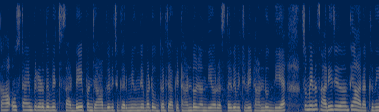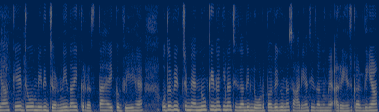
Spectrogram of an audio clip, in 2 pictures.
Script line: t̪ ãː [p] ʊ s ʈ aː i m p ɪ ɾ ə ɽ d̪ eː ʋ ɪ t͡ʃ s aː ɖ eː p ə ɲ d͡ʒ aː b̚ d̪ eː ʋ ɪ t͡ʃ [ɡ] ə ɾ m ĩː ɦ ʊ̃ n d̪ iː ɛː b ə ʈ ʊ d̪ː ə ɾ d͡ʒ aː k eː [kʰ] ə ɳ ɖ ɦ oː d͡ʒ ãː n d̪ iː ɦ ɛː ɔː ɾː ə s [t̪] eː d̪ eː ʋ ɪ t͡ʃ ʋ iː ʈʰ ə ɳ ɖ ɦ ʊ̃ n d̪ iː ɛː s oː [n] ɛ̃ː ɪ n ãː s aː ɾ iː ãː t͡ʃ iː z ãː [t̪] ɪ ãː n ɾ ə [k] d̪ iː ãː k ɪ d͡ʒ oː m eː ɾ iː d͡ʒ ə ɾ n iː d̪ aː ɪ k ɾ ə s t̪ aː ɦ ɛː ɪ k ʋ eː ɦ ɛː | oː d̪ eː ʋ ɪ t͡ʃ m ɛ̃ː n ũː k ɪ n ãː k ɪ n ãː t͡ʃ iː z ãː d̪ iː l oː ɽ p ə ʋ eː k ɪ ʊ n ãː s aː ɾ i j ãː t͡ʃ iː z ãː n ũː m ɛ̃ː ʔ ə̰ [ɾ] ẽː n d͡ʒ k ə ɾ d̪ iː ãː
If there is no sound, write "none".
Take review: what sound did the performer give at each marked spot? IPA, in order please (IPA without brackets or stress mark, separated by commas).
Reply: ʔ, ɡ, ʈʰ, t̪, m, t̪, kʰ, ɾ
